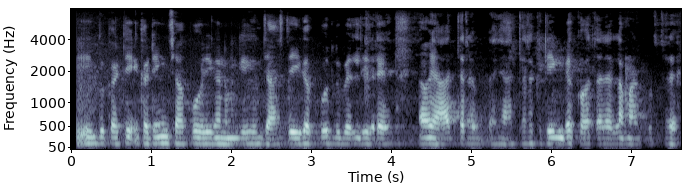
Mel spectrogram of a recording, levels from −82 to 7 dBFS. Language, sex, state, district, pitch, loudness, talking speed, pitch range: Kannada, male, Karnataka, Dakshina Kannada, 125 Hz, -17 LUFS, 150 wpm, 120-130 Hz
